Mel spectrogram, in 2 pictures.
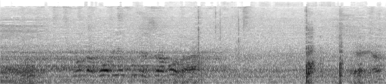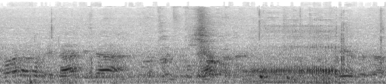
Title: Meu amigo roncando!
